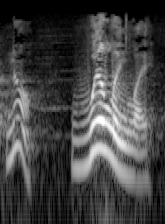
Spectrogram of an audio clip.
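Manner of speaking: ordinary delivery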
